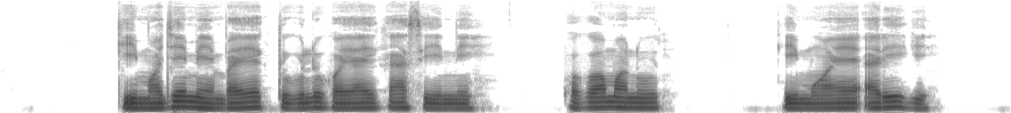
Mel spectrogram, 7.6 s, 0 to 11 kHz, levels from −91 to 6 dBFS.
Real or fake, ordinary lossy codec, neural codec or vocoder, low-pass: real; none; none; none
